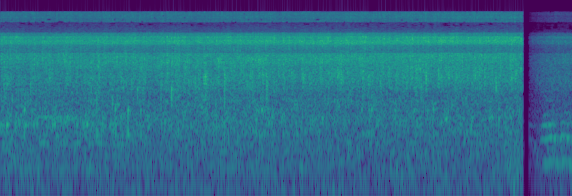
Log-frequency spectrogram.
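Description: A waterfall at Bardaha Ghati in Madhya Pradesh pours into a deep drop, making a loud, steady rushing roar of water that cuts off abruptly near the end.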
